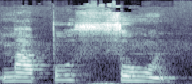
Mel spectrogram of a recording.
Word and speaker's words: mapudungun: Mapudungun y mapuzungun, ¿ya? D por Z, ¿ya? Va a depender de donde ustedes sean, cómo lo van a pronunciar, ¿ya? Siempre el, la, le hablante de su territorio tiene la razón en la pronunciación, ¿verdad?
